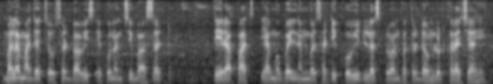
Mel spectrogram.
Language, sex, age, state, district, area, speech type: Marathi, male, 30-45, Maharashtra, Akola, rural, read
